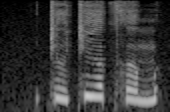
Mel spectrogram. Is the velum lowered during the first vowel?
no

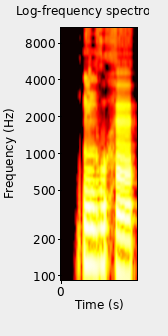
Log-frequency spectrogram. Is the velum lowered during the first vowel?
yes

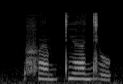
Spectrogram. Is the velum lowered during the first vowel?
yes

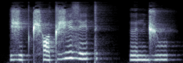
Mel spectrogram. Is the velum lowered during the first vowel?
no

